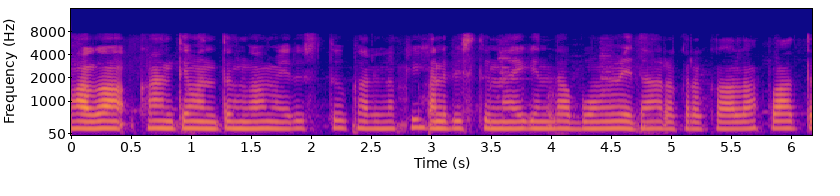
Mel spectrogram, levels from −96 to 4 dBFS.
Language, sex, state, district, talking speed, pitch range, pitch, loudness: Telugu, female, Andhra Pradesh, Krishna, 95 wpm, 195-205 Hz, 200 Hz, -31 LUFS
